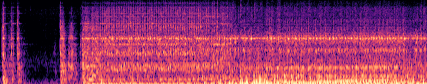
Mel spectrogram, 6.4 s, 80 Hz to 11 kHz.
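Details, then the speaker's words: Chrysler 100hp two-stroke outboard on a 1982 Glasstream boat, sat about 6 years, run on premix fuel from an auxiliary source: a few cranking bursts, then catches into a steady, even buzzing run; normal running, sounds good, hot water coming out. "Not seeing any water flow out of it, but it sounds good. Oh, there she goes. Yep, hot water coming out of there."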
